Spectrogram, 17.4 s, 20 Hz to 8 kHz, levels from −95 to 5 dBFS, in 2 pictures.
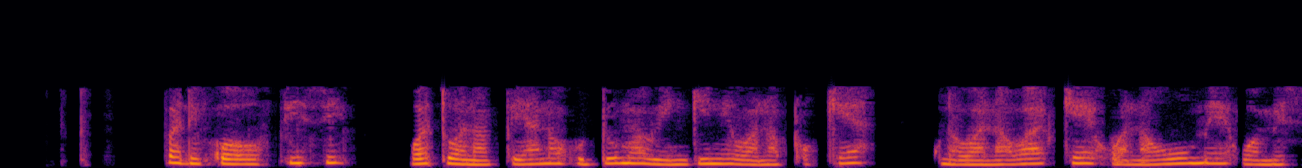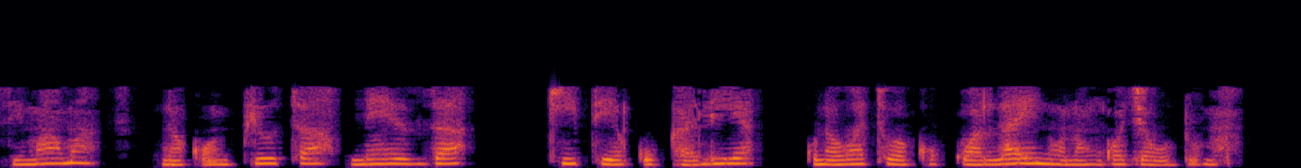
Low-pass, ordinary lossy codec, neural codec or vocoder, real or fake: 7.2 kHz; AAC, 16 kbps; vocoder, 44.1 kHz, 80 mel bands, Vocos; fake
